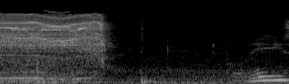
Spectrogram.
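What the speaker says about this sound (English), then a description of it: "Now I'm just gonna drill me some pilot holes so I don't split the wood." A power drill whirs steadily while boring pilot holes into wood, running loud and close for about a second, then cutting off, followed by quiet handling noises and a brief voice at the end.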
